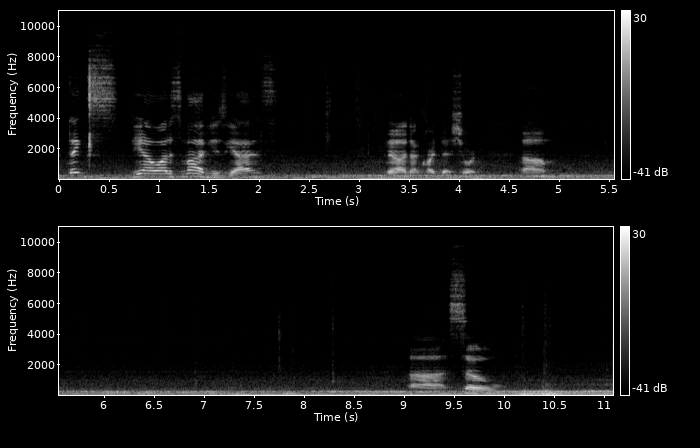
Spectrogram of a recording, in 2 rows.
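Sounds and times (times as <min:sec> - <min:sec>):
car engine and road rumble heard from inside: 0:00.0 - 0:11.0
speech: 0:00.1 - 0:02.2, 0:03.3 - 0:05.1, 0:09.0 - 0:10.5.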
